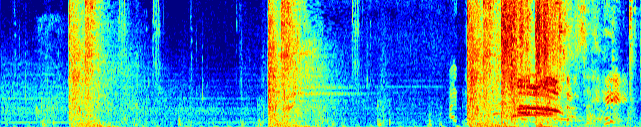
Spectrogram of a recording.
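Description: Gunfire in the Watch Dogs: Legion video game comes as three separate sharp bursts of shots about a second and a half apart, loud and close, each with a short ringing tail.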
